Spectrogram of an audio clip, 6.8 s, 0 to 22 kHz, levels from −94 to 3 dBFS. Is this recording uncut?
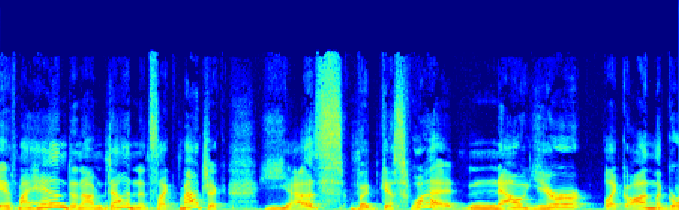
yes; 0 cuts

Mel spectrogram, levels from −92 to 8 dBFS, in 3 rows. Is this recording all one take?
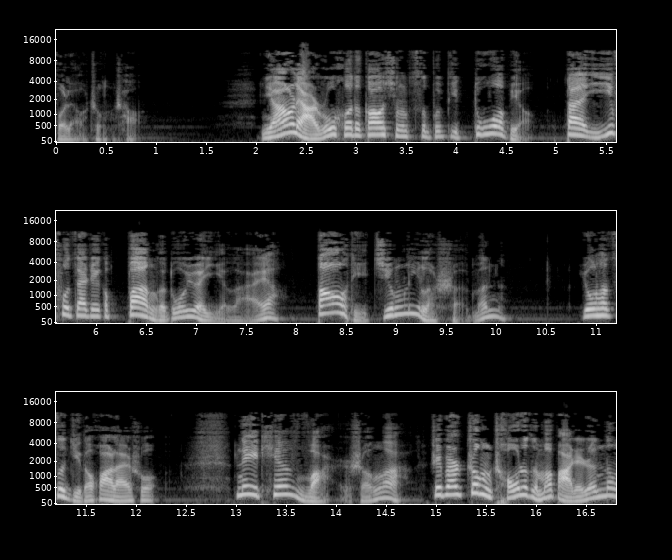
no; 1 cut; at 14.8 s

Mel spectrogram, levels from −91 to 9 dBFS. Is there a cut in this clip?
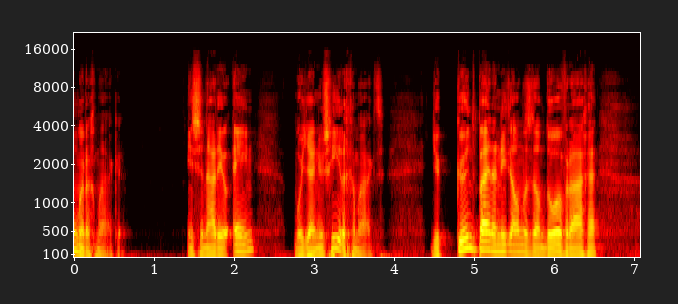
yes; 1 cut; at 1.4 s

